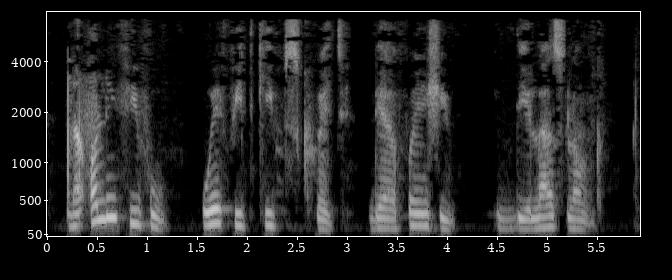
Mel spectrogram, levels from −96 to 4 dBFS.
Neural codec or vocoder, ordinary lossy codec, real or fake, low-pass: none; MP3, 32 kbps; real; 7.2 kHz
